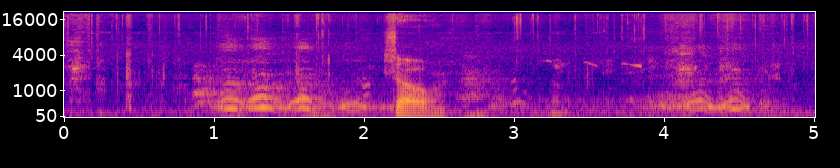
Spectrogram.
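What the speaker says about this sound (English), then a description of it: "there's a dog just a little distracting" A dog barks and yips nearby, with a sharp bark midway among whining, yelping calls, while a person speaks over part of it indoors.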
